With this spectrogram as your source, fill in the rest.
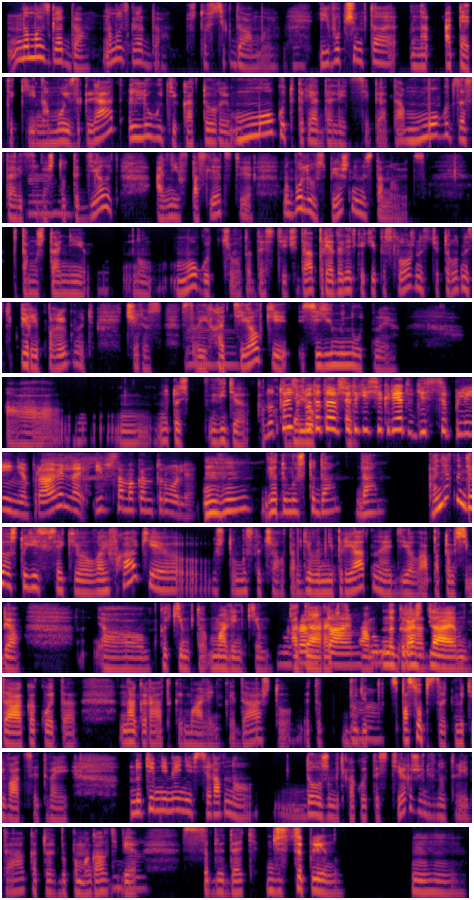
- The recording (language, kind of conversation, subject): Russian, podcast, Как справляться с прокрастинацией при учёбе?
- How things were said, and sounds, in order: chuckle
